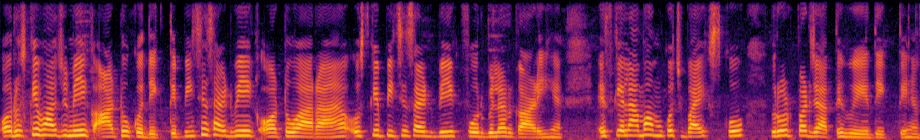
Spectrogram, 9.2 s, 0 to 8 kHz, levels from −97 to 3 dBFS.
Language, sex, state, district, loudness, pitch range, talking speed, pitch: Hindi, female, Bihar, Darbhanga, -15 LUFS, 215-280 Hz, 240 wpm, 250 Hz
